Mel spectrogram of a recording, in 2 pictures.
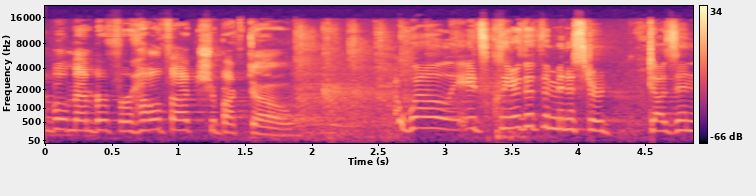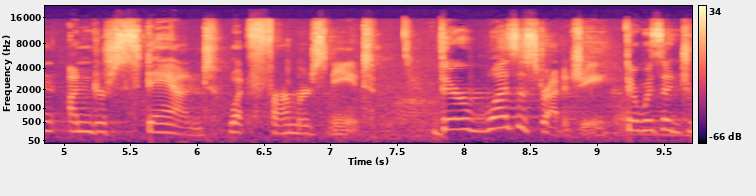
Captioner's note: applause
